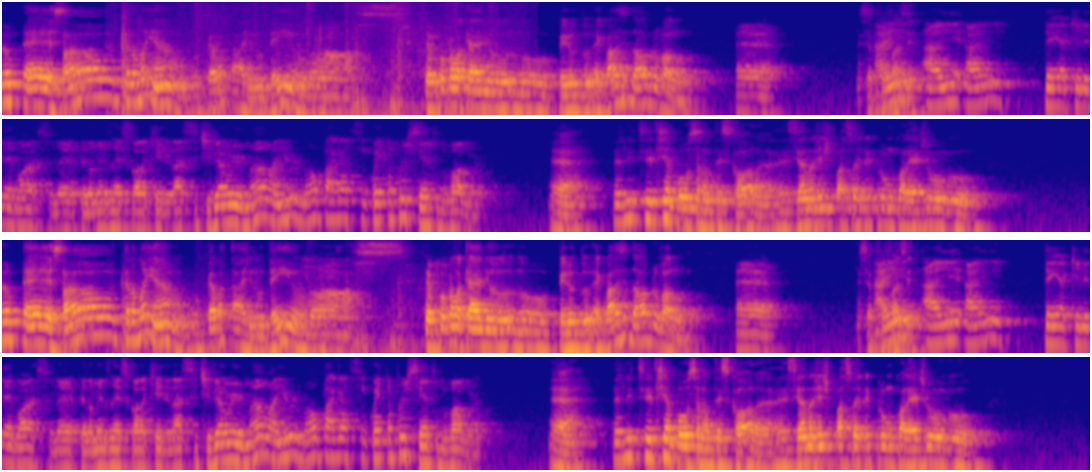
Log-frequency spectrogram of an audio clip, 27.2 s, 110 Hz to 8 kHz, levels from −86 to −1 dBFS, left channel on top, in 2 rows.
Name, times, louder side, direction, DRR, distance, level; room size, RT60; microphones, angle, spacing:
voice 1, 0.0-4.1 5.3-8.6 10.7-11.4 20.4-20.9 21.2-25.7, right 2 dB, 70° right, 8 dB, 0.9 m, -26 dB
sound 1, 1.3-6.7, left 2 dB, 60° left, 0.5 m, -37 dB
voice 2, 3.7-5.0 9.2-9.7 10.9-12.5 13.0-19.6, right 2 dB, 35° right, 5 dB, 0.5 m, -33 dB
7.1 x 5.4 x 5.4 m, 0.88 s
head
